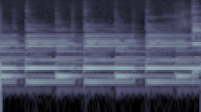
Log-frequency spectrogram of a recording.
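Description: Acoustic guitar strummed in a steady rhythm, the same chord struck about three times a second.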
